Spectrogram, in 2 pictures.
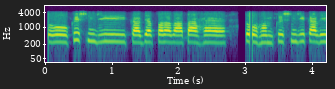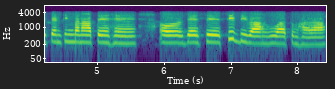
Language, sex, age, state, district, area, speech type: Hindi, female, 30-45, Bihar, Muzaffarpur, rural, conversation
